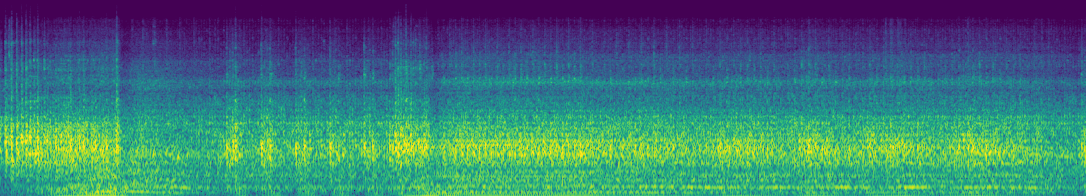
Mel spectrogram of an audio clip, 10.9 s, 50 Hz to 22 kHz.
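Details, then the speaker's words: 1977 John Deere 4630 Quad Range, 150 hp diesel, owner suspects high-compression pistons, starts easily even cold: catches quickly and settles into a steady, even idle with no knocks or misses; normal idle. "This tractor starts amazing. Even cold, starts right up, which again tells me probably has high compression pistons in it. So I love that. It is smooth as glass."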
